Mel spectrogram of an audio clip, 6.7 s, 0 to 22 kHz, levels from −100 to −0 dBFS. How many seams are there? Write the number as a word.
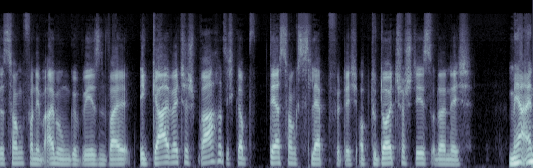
five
